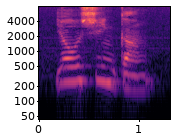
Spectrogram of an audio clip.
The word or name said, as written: yoshinkan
